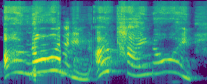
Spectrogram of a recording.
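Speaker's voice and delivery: high, surprised "Oh, nine, okay"; dawning understanding from the customer; Essex customer realizing. Retold or imitated. Essex bar customers finally getting the price, high and surprised. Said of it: "they would go".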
